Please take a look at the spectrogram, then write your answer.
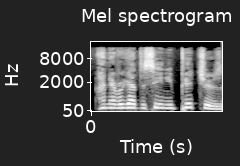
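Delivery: a hint of a mother gently complaining; mom's voice. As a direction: mom saying she never saw the vacation pictures. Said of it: "she was like".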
